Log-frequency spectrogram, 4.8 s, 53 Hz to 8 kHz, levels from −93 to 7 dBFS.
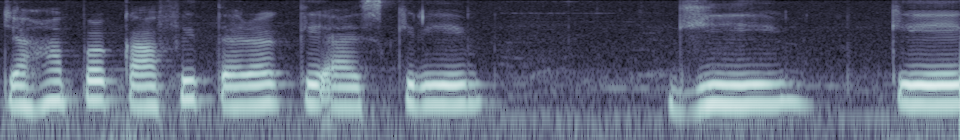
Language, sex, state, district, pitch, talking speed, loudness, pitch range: Hindi, female, Chhattisgarh, Kabirdham, 190 Hz, 110 wpm, -14 LUFS, 180-195 Hz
